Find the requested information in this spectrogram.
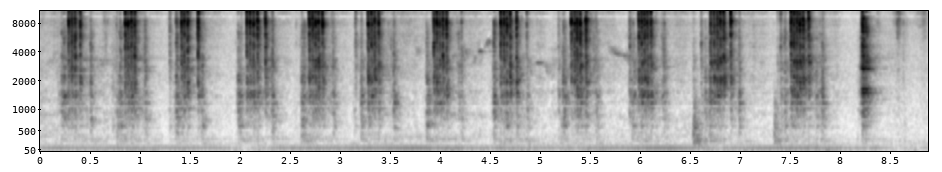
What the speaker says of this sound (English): Slide that clamp up, and we're gonna tighten it up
